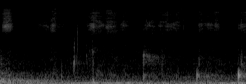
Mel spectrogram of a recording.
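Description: Marker writing on a whiteboard: faint strokes of the felt tip across the board, with a few short, light marks.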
